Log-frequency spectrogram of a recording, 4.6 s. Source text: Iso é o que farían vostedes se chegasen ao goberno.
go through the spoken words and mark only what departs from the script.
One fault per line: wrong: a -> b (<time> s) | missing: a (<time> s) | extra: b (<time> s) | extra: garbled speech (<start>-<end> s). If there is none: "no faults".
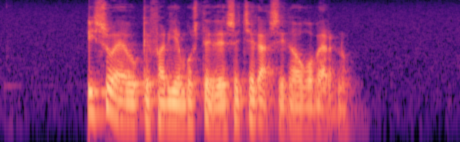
no faults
